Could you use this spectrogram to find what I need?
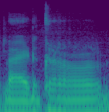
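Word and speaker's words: Riot Grrrl: It was, you know, with the third wave of feminism and acts like Riot Girl, which was Riot Girl, that's how it's pronounced.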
